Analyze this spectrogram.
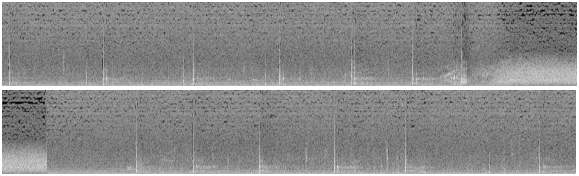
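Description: Tennis rackets strike a ball back and forth in a steady rally.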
